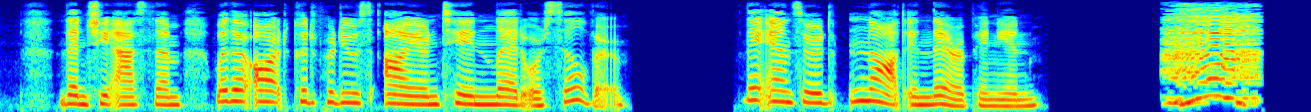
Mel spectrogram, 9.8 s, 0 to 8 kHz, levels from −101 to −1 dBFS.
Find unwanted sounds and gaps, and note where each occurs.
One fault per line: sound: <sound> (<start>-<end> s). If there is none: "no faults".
sound: squeak (8.7-9.5 s)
